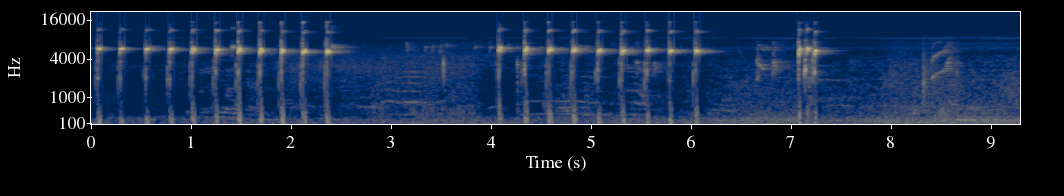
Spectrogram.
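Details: Lovebird lure sound to make quiet lovebirds sing: two long runs of sharp, evenly spaced, high ticks, about four per second. A short harsh burst follows, then faint background murmur.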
